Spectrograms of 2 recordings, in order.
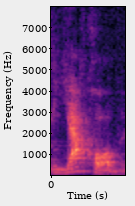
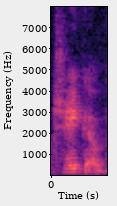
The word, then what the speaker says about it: Jakob: guy like fun fact in a polish jewish environment his name would have pronounced yakov not jacob so what do with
